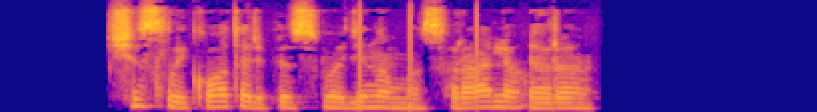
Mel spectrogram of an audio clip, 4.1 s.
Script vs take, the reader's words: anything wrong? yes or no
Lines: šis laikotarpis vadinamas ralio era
no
